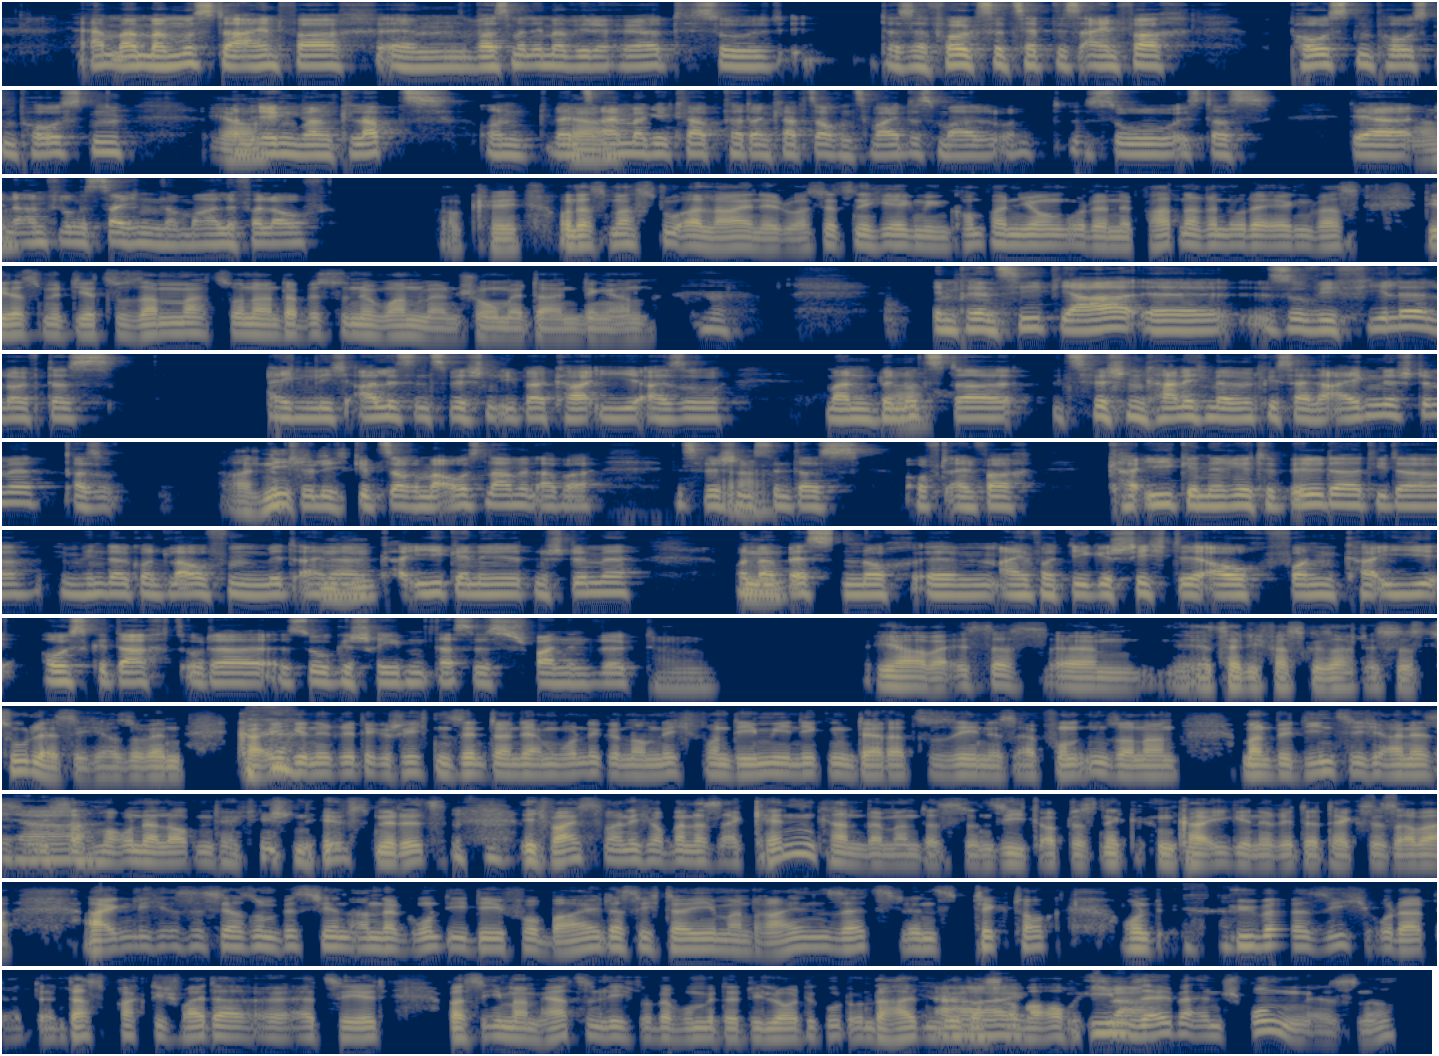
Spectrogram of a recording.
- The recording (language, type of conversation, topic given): German, podcast, Wie verändern soziale Medien die Art, wie Geschichten erzählt werden?
- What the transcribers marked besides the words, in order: in English: "One Man Show"; chuckle; other background noise; laughing while speaking: "inzwischen gar nicht mehr"; chuckle; laughing while speaking: "technischen Hilfsmittels"; chuckle; chuckle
